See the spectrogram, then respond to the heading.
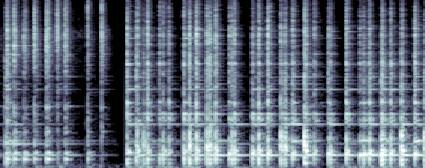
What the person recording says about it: tingly fast but NOT aggressive metal jar nail tapping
